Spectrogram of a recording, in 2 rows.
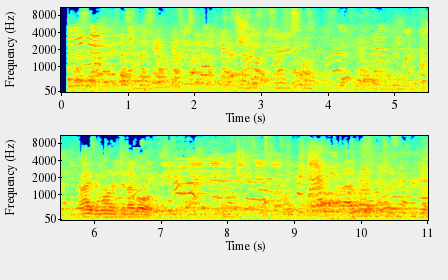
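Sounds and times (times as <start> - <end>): indistinct chatter: 0.1 - 11.0.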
